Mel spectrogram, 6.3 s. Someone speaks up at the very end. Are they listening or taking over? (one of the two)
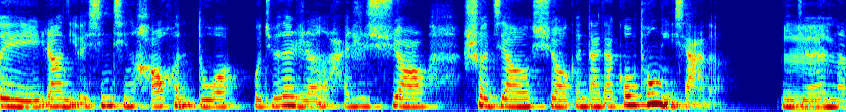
taking over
